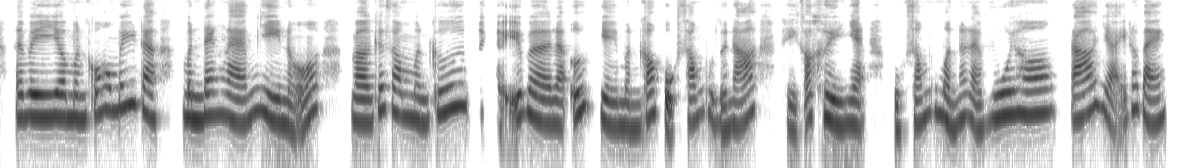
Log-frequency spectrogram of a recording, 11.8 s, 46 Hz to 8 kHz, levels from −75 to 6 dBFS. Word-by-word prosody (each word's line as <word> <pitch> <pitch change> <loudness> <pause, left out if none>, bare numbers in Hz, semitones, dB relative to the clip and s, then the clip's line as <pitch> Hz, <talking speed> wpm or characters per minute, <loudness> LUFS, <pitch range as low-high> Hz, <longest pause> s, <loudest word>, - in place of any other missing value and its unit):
Tại 220 - +1
vì 220 0 +5
giờ 225 -1 +4
mình 220 -1 +1
cũng 240 +3 -2
hông 275 0 0
biết 320 0 +1
là 225 -3 0
mình 215 -2 +3
đang 235 +1 0
làm 205 +2 0
gì 220 -8 +2
nữa 185 - 0 0.3
mà 195 -2 +3
cái 275 - 0
xong 245 -6 -1
mình 195 -2 -1
cứ 295 +6 +2
suy 255 - -11 0.2
nghĩ 365 - +2
về 210 -6 +2
là 180 -1 -1
ước 275 +8 +2
gì 185 -5 +1
mình 170 -1 -2
có 220 +6 +2
cuộc - - +2
sống 195 +5 -3
của 225 -6 -6
tụi 150 - -1
nó 175 +9 0 0.3
thì 155 -3 -6
có 210 - -2
khi 200 -5 +2
nha 180 -2 0 0.3
cuộc 155 0 -8
sống 190 +5 -3
của 255 - -3
mình 195 -8 0
nó 210 - -2
lại 190 -7 -2
vui 220 +7 +2
hơn, 250 +1 +2 0.2
đó, 225 +8 +2
vậy 255 - -3
đó 285 0 -3
bạn. 200 -1 -1
220 Hz, 240 wpm, -20 LUFS, 190-245 Hz, 0.3 s, vì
